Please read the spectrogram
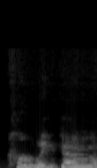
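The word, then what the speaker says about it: Kurylenko: It's got Mila Kunis, Beau Bridges, Ludacris, Chris O'Donnell, Donald Lowe, Kate Burton and Olga Kurlenko, I think is how you say her name.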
